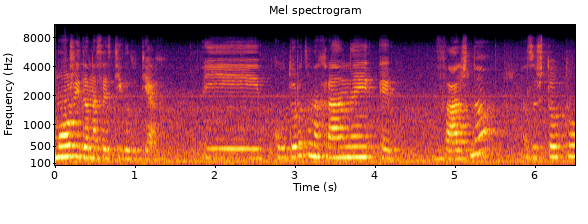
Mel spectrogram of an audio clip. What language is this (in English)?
Bulgarian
